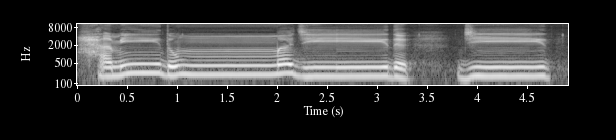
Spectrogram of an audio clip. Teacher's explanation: جزم والی یا، پیچھے جیم پہ زیر، 2 حرکات لمبا کریں گے اور آگے دال پہ جزم لگائیں گے تو کلکلا بن جائے گا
